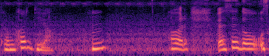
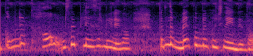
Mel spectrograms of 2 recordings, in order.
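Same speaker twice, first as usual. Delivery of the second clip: higher, upset and accusing; hurt boyfriend, higher and upset; hurt outburst; 8 semitones higher than usual. Acted. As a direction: spit it out like a jealous lover. Wing upset at boyfriend's remark.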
